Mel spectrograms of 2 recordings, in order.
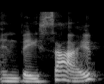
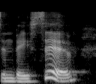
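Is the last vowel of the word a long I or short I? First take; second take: long I; short I. First: The final vowel is a long I sound. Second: The final vowel is a short i sound. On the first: The speaker calls it wrong. "It's not saying a long I sound. It's not invasive" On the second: The speaker calls it right. "It's invasive"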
